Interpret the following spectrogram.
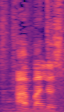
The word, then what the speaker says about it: Abalos: sabi po ni bhor Abalos Abalos pala ang pagpronounce nian bor Abalos Hindi ko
